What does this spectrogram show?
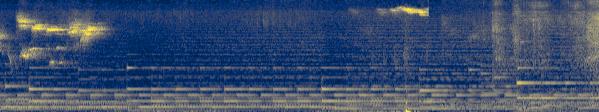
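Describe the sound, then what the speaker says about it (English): Birds chirp and sing in a quiet forest, with a cluster of high calls near the start and fainter calls later over a steady, even background hum. "You can hear the birds are singing all the time."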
